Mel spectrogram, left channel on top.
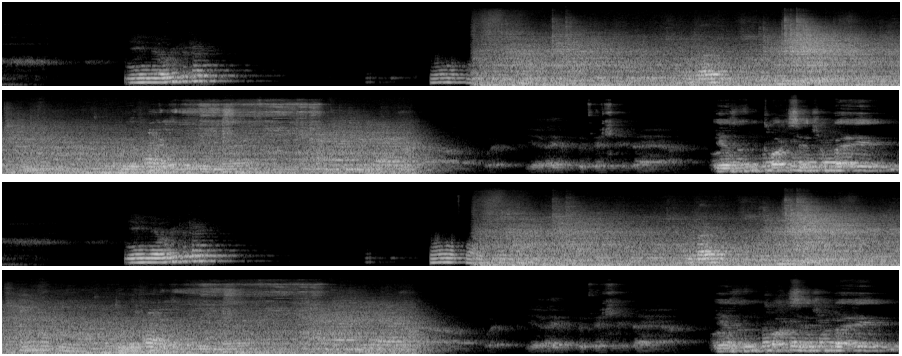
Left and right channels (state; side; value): normal; both; correlation 0.60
